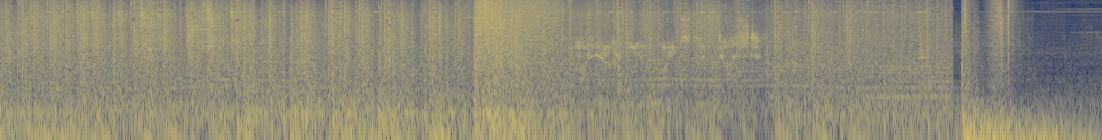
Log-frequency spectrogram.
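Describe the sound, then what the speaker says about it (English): Grenade blasts and gunfire in Crossout, the vehicle combat game, a dense, loud barrage of rapid shots and booming explosions with a heavy hit near the end, with a voice talking over it at times. "Somebody's tossing grenades here."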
